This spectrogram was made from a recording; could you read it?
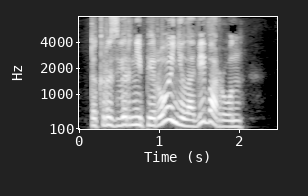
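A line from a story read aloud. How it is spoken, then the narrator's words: Angry interruption. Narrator (Russian): сердито перебила овца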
